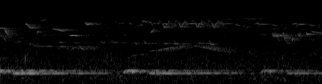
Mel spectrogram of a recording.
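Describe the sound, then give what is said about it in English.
A common cuckoo calling outdoors, a low, steady hooting tone repeating among busy, high-pitched twittering and chirping from other birds, fairly close and clear, with no voices. “Its cry at close quarters is harsh and ear-splitting.”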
